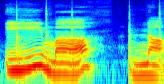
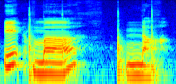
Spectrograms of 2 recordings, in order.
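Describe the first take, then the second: First: ईमाना with the ई stretched very slowly; long i demo. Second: इमाना with a short इ, drawn out slowly and softly; original short form. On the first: Teacher showing the Quran's long vowel, very slow. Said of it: "दूसरी मिसाल". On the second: Teacher revealing the original word, softly. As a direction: keep the इ of इमाना short, the rest slow. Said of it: "ये था". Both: Shown as a demonstration.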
